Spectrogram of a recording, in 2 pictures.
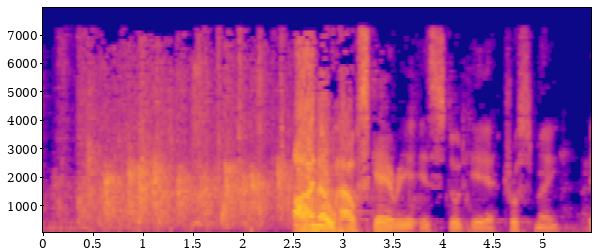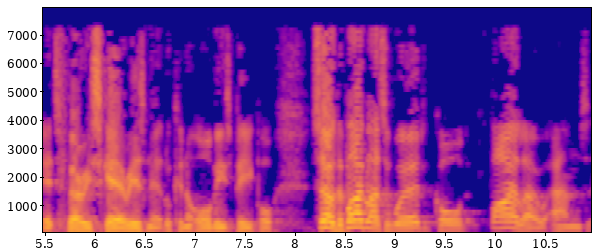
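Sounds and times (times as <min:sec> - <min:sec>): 
audience clapping in encouragement: 0:00.0 - 0:03.8
speech: 0:02.5 - 0:10.9.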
